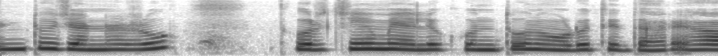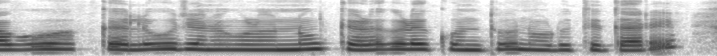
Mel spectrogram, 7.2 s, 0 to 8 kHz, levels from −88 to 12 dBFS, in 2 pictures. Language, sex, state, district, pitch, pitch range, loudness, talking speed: Kannada, female, Karnataka, Bidar, 255 Hz, 245-270 Hz, -16 LUFS, 100 wpm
